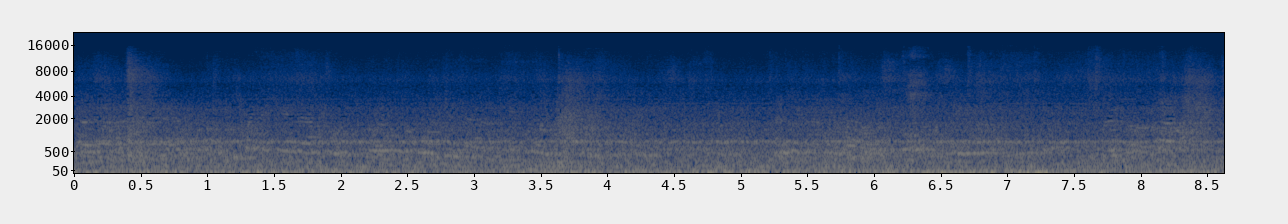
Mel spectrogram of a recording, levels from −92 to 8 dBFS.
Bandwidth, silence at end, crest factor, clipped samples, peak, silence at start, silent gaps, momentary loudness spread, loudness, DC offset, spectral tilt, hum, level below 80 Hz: 16 kHz; 0 s; 14 dB; under 0.1%; -32 dBFS; 0 s; none; 3 LU; -48 LUFS; under 0.1%; -5.5 dB/octave; none; -52 dBFS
